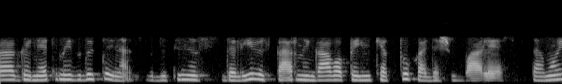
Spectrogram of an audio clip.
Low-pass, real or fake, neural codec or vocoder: 7.2 kHz; real; none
